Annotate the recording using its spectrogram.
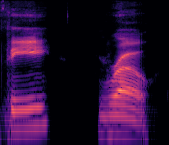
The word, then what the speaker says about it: Thiero: It's the pronunciation guide is Thiero, and it says in parentheses like hero.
